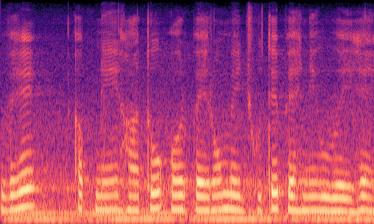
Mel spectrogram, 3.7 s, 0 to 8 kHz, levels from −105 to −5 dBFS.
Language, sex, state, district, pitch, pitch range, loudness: Hindi, female, Haryana, Jhajjar, 190 Hz, 185-195 Hz, -16 LUFS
